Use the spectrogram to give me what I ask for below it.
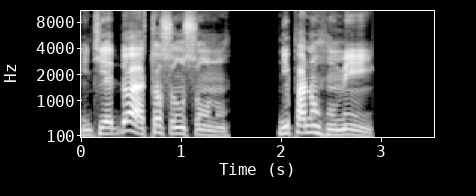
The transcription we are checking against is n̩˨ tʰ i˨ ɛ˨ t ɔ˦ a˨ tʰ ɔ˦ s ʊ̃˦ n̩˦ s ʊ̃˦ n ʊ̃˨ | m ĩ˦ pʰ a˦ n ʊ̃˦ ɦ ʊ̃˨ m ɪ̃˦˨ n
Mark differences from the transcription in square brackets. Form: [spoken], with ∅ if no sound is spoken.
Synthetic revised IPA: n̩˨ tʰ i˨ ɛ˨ [d] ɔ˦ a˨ tʰ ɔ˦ s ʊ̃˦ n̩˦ s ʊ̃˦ n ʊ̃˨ | [n] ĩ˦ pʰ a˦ n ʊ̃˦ ɦ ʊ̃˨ m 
